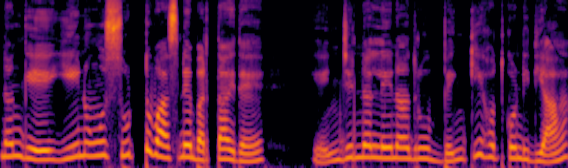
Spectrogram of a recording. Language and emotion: Kannada, fearful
